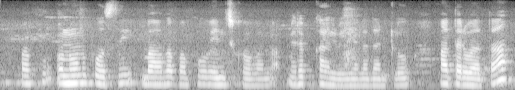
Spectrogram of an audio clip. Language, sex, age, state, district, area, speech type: Telugu, female, 45-60, Andhra Pradesh, Sri Balaji, rural, spontaneous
